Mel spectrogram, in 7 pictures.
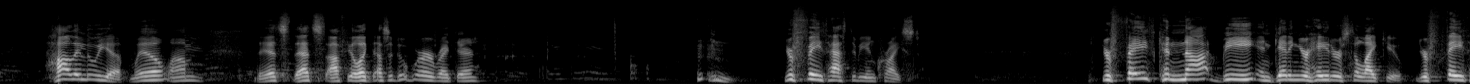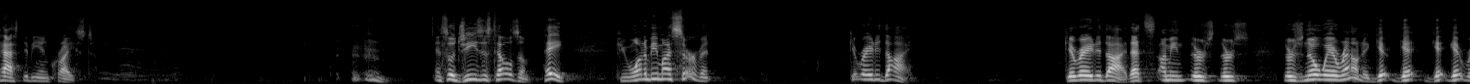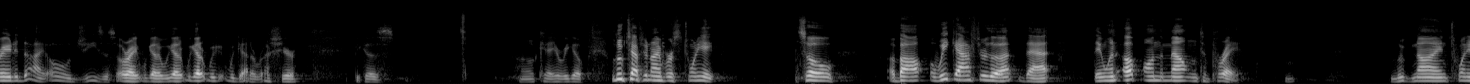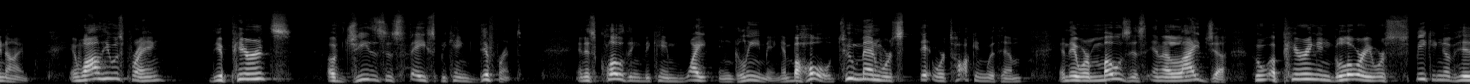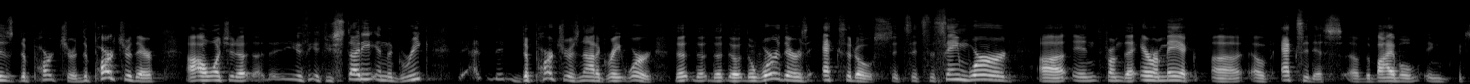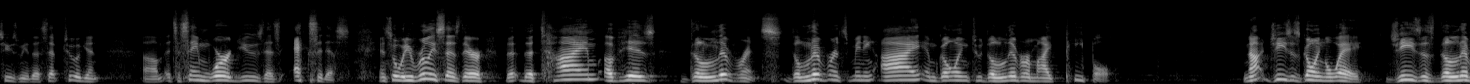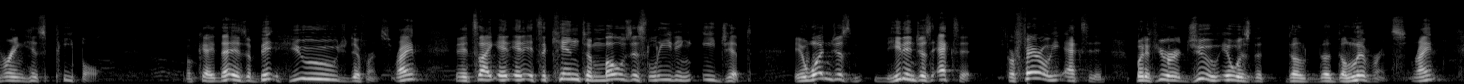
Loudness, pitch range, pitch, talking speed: -23 LUFS, 165-215 Hz, 185 Hz, 165 wpm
